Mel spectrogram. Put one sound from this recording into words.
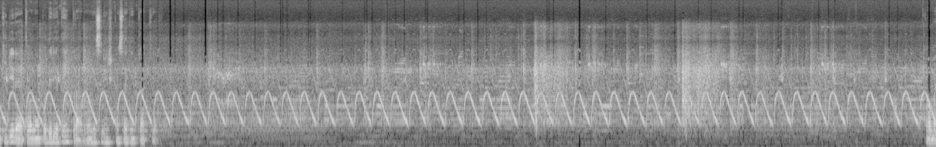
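A fire engine siren wails rapidly and steadily.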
